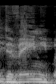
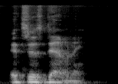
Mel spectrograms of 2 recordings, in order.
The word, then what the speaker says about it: Devaney: You know, everybody wants to say Devaney, but there's no A in there. So it's just Devaney.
